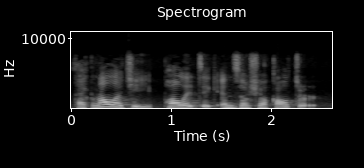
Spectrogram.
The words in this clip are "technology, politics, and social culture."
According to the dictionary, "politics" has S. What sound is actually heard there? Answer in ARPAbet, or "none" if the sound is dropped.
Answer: none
